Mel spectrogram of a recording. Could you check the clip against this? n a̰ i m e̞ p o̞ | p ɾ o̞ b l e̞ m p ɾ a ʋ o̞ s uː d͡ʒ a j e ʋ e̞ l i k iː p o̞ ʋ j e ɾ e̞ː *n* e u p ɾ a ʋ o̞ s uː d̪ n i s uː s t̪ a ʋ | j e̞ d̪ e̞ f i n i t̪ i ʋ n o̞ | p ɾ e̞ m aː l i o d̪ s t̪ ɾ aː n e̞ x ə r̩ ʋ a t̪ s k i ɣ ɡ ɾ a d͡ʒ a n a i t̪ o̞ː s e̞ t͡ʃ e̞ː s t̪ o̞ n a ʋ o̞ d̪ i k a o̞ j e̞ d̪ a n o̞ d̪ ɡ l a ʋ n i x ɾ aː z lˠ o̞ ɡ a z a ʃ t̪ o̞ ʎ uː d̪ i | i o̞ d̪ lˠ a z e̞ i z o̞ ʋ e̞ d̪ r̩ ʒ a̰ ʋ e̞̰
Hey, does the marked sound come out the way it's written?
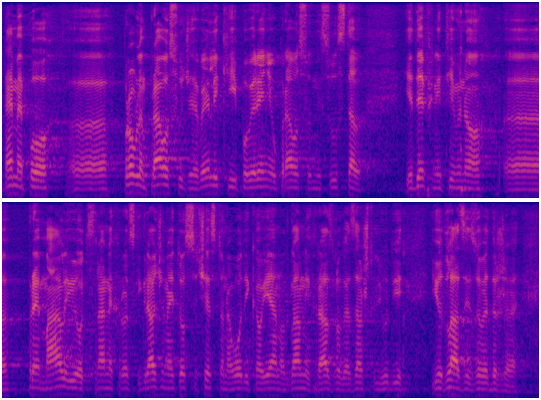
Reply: no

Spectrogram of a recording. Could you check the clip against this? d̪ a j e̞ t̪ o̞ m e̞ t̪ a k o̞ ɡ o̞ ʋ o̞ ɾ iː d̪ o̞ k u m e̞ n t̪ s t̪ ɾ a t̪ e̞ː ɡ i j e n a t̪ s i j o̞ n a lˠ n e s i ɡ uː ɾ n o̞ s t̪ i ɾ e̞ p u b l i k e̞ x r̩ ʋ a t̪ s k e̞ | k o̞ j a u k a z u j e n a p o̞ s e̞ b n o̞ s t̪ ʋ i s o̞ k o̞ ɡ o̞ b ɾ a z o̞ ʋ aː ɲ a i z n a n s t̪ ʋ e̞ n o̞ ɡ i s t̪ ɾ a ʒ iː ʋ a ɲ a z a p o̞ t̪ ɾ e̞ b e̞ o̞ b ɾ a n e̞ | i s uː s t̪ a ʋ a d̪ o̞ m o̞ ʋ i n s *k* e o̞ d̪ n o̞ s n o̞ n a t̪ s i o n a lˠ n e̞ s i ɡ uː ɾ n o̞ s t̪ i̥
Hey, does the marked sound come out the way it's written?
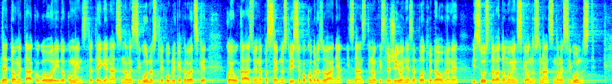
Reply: yes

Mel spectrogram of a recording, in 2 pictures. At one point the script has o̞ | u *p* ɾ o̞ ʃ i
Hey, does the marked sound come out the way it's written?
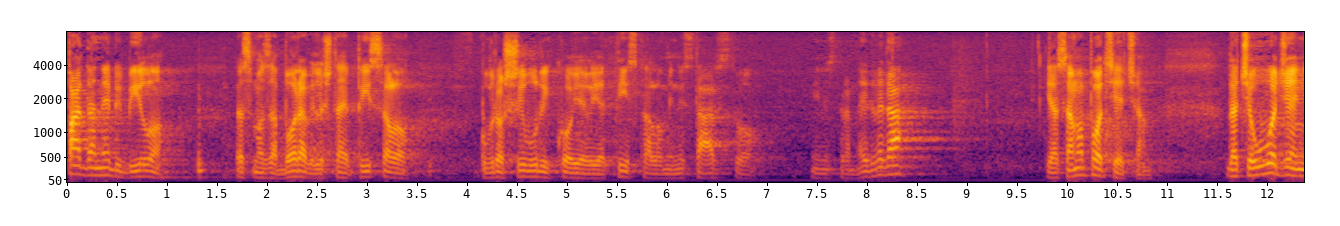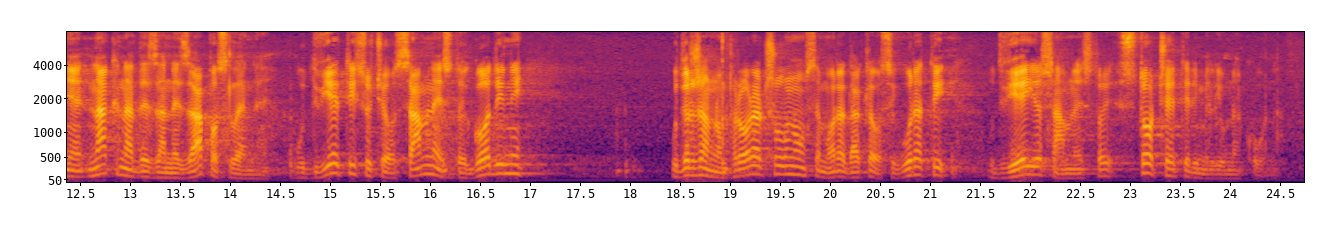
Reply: no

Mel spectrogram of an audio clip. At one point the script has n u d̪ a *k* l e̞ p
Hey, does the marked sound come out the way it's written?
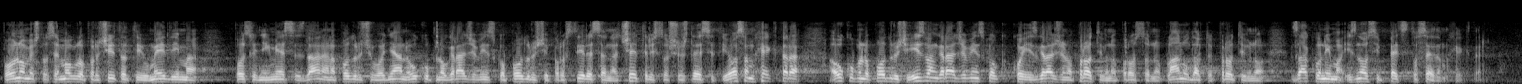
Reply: yes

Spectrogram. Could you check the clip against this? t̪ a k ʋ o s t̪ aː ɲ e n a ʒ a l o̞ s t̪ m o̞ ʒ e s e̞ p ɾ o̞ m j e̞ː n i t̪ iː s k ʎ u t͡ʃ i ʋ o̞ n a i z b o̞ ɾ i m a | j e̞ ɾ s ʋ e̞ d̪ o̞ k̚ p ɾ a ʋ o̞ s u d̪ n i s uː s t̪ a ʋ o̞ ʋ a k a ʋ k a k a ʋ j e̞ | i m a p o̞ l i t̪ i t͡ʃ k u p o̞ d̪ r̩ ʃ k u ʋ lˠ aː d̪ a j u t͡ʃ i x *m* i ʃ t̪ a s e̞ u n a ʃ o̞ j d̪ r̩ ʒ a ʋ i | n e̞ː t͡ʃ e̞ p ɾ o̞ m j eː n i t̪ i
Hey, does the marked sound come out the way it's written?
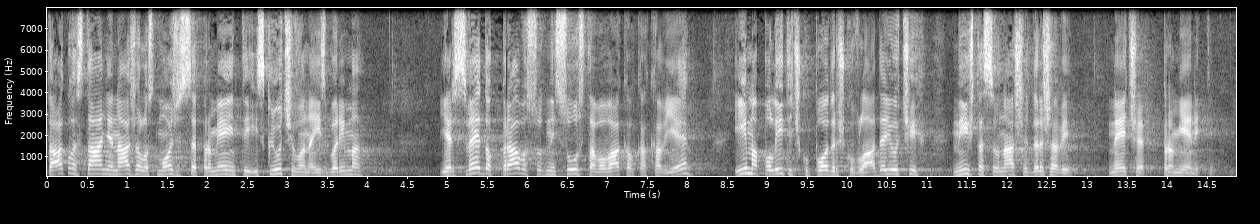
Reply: no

